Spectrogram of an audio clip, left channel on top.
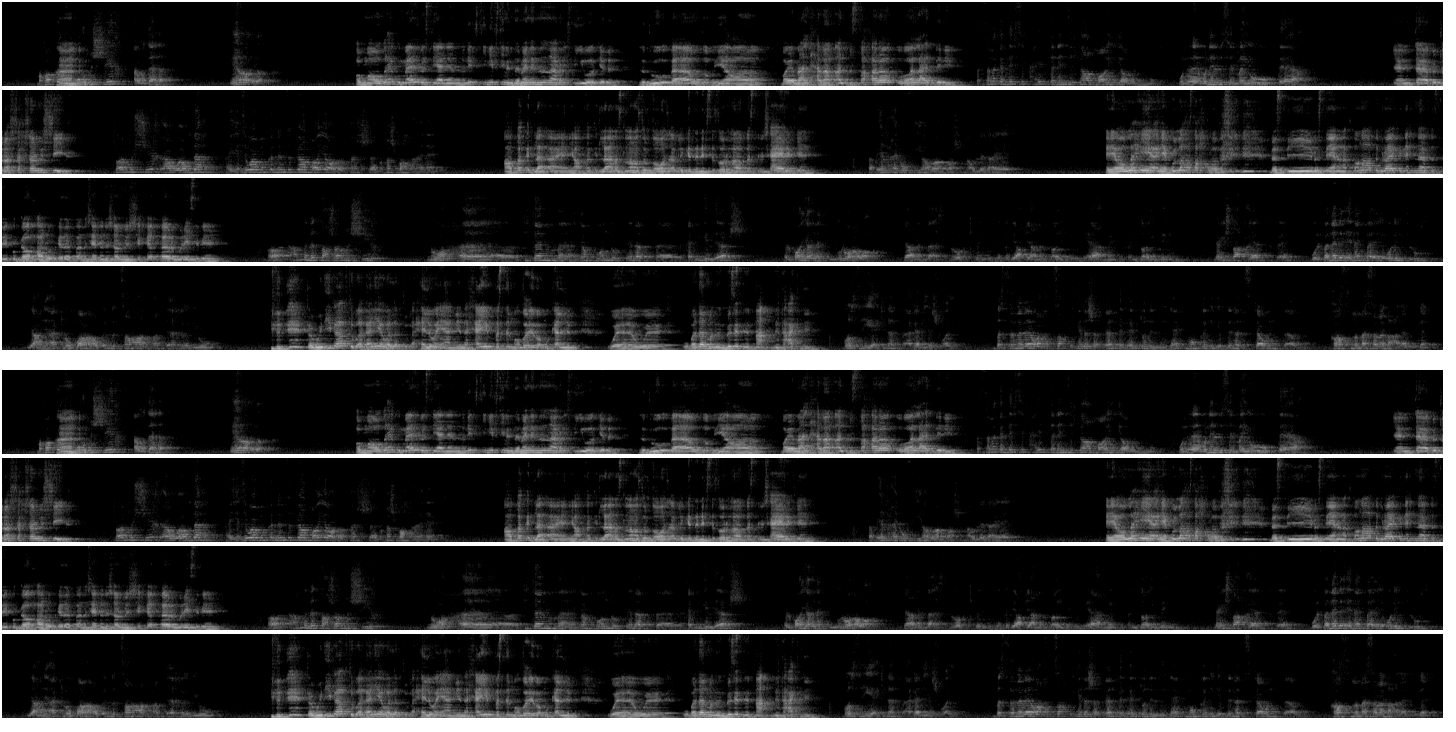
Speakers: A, on the right; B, on the left.
A: بفكر
B: ها
A: في شرم الشيخ او دهب ايه رأيك
B: هم والله جمال بس يعني انا نفسي نفسي من زمان ان انا اروح سيوه كده هدوء بقى وطبيعه ميه مالحه بقى في قلب الصحراء وولع الدنيا
A: بس انا كان نفسي في حتة ننزل فيها المية ون... ون... ونلبس المايوه بتاع
B: يعني انت بترشح شرم الشيخ
A: شرم الشيخ او او دهب هي سوا ممكن ننزل فيها المية ولا ما فيهاش ما فيهاش بحر هناك
B: اعتقد لا يعني اعتقد لا انا اصلا ما زرتهاش قبل كده نفسي ازورها بس مش عارف يعني
A: طب ايه الحلو فيها برضه عشان اقول للعيال
B: هي والله هي هي كلها صحراء <laughs> بس بس بس يعني انا اقتنعت برايك ان احنا في الصيف والجو حر وكده فانا شايف ان شرم الشيخ هي الخيار المناسب يعني
A: اه يا عم نطلع شرم الشيخ نروح آه، في كام آه، كام فندق كده في في خليج القرش المية هناك بيقولوا روعة تعمل بقى سنوركلينج اللي بيعرف يعمل دايفنج يعمل فري دايفنج نعيش بقى حياتنا فاهم والفنادق هناك بقى ايه اول انكلوسيف يعني اكل ومرعى وقلة صنعة لحد اخر اليوم
B: <laughs> طب ودي بقى بتبقى غاليه ولا بتبقى حلوه يعني انا خايف بس الموضوع يبقى مكلف و... و... وبدل ما ننبسط نتع... نتعكنن
A: بص هي اكيد هتبقى غالية شوية بس انا ليا واحد صاحبي كده شغال في الهيلتون اللي هناك ممكن يجيب لنا ديسكاونت او خصم مثلا على ال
